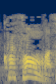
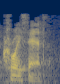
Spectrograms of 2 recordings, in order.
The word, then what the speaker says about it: croissant: The bakers created a special pastry, which would later be known as the croissant. Did I say that right? – Croissant. – Yes. – Don't say the T. – Croissant.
